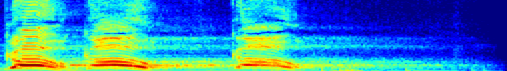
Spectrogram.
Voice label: Hockey Male Go; Hockey Vocal Sounds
